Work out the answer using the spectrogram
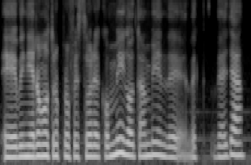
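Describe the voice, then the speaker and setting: A woman's voice: medium pitch, level tone, fairly quick, warm tone, smooth, soft background music. A woman instructor, talking conversationally and often searching for words as she explains academic work. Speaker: university instructor.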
